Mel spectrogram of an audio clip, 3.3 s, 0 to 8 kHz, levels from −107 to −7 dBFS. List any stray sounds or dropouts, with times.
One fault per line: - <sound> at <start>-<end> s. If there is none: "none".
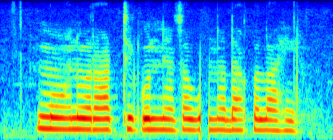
- dropout at 2.0-2.1 s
